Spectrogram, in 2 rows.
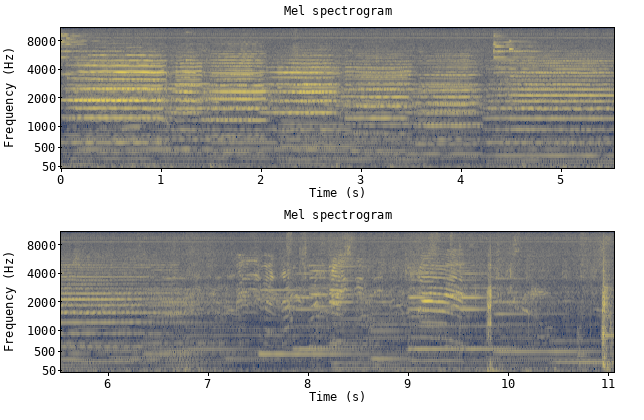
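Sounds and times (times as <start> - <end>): wind band sustained chords: 0.0 - 11.0.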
